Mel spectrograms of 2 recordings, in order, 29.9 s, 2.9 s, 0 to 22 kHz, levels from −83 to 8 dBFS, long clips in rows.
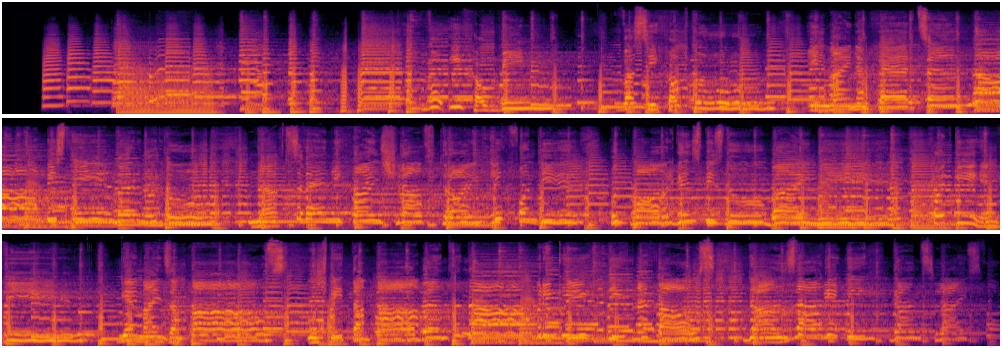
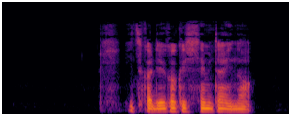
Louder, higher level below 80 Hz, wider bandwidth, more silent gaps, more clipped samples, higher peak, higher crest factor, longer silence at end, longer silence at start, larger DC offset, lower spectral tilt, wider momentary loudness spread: first, -13 LUFS vs -23 LUFS; first, -36 dBFS vs -56 dBFS; first, 17.5 kHz vs 11 kHz; neither; neither; first, 0 dBFS vs -6 dBFS; second, 14 dB vs 20 dB; second, 0 s vs 0.4 s; second, 0.4 s vs 1 s; neither; about the same, -5 dB/octave vs -6 dB/octave; second, 6 LU vs 17 LU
